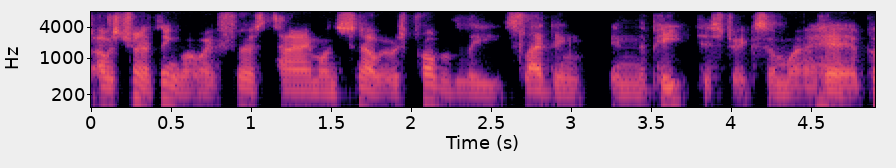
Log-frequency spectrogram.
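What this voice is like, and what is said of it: Northern English accent with Canadian twang. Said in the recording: “I'm a Cheshire boy ... from Poynton, just outside Manchester ... The accent ... I moved to Canada when I was 18 ... clearly picked up some of your twang accidentally. Now I'm a little mid-Atlantic, maybe.”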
